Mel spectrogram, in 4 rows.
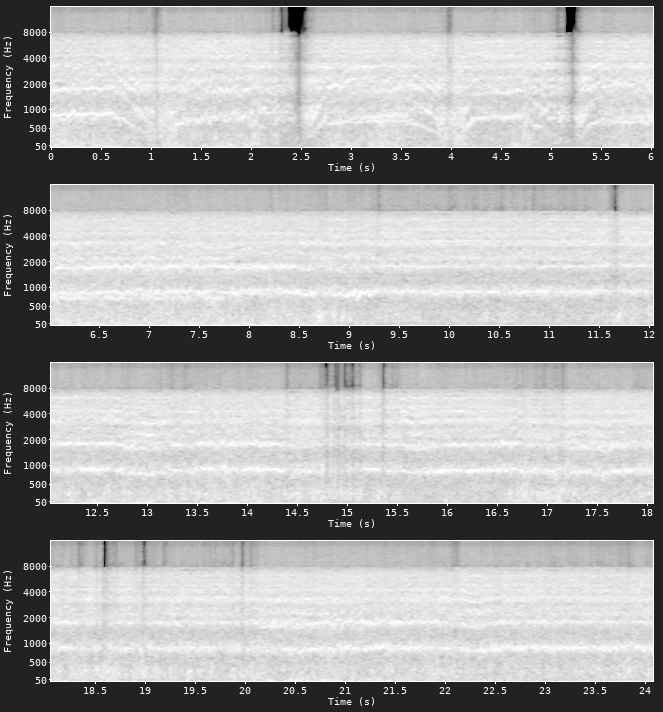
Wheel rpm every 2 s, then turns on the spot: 150, 130, 110, 200, 230, 230, 230, 230, 220, 230, 220, 230.
none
